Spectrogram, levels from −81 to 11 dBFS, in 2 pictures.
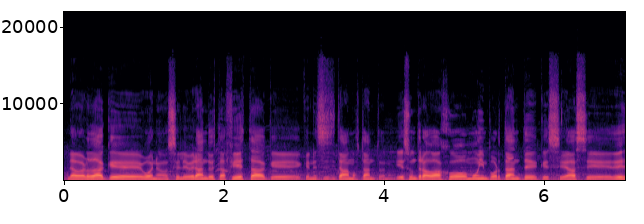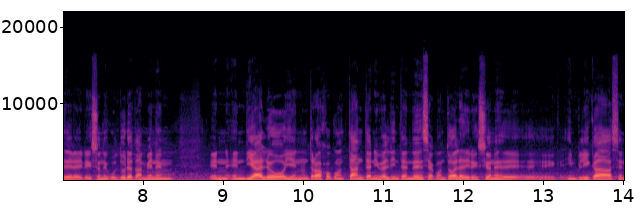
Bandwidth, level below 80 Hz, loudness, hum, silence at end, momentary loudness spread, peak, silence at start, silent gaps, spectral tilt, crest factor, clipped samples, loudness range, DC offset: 16.5 kHz; -56 dBFS; -21 LUFS; none; 0 s; 8 LU; -6 dBFS; 0 s; none; -5.5 dB/octave; 16 dB; under 0.1%; 2 LU; under 0.1%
